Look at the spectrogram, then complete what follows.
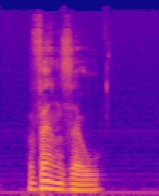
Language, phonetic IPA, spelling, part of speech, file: Polish, [ˈvɛ̃w̃zɛw], węzeł, noun, Pl-węzeł.ogg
